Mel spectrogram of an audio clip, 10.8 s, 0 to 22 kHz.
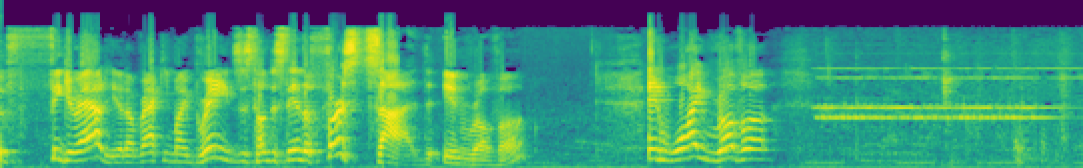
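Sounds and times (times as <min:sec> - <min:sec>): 
speech: 0:00.0 - 0:05.3, 0:06.4 - 0:07.8
old-fashioned telephone bell ringing: 0:08.0 - 0:10.8.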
